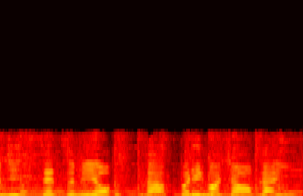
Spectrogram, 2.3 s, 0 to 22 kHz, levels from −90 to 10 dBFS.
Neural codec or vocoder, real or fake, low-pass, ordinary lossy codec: none; real; 7.2 kHz; none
